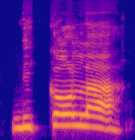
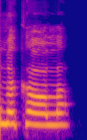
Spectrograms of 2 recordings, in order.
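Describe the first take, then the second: First: "Nicola" as NEE-koh-luh, long ee first; "Nicola" opened with a clear long ee; testing "Nicola" said NEE-koh-luh; trying another pronunciation. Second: "Nicola" as nuh-KOH-luh, unstressed first syllable; "Nicola" with a schwa start and the stress on KOH; testing "Nicola" said nuh-KOH-luh; trying a pronunciation. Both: Shown as a demonstration. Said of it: "I don't know how you say it".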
